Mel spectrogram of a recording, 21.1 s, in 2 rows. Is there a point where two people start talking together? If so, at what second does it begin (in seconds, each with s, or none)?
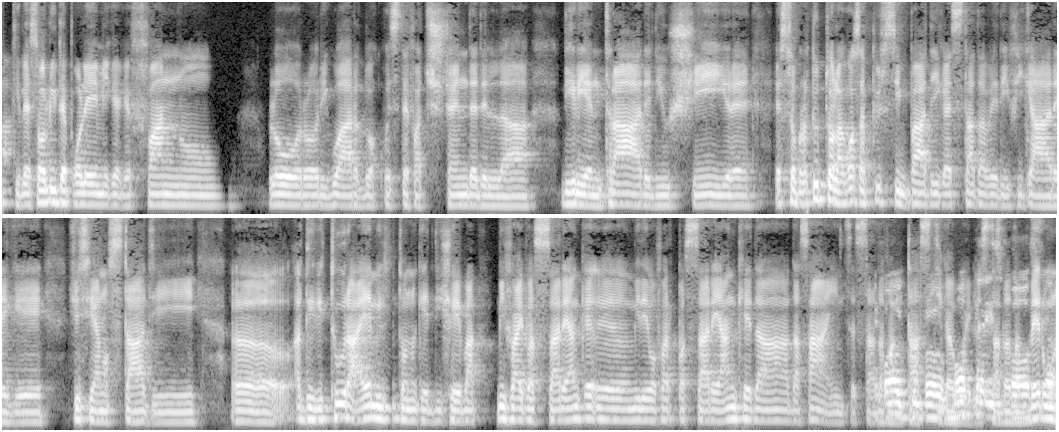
19.3 s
